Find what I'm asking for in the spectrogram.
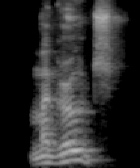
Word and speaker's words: Magrutsche: Magrutsche.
